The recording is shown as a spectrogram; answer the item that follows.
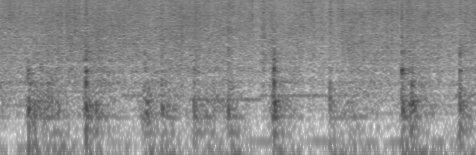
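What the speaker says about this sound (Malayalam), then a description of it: "ആ ചെറുപയർ കഴുകി വെള്ളമെല്ലാം വാർന്നു പോകാൻ വെച്ചിട്ടുണ്ട്, അതുകൂടെ ഇട്ട് വറുത്തെടുക്കാം" Washed green gram being stir-fried in a pan gives a continuous sizzle broken by regular scraping strokes of a spoon, close and fairly loud with no voices.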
